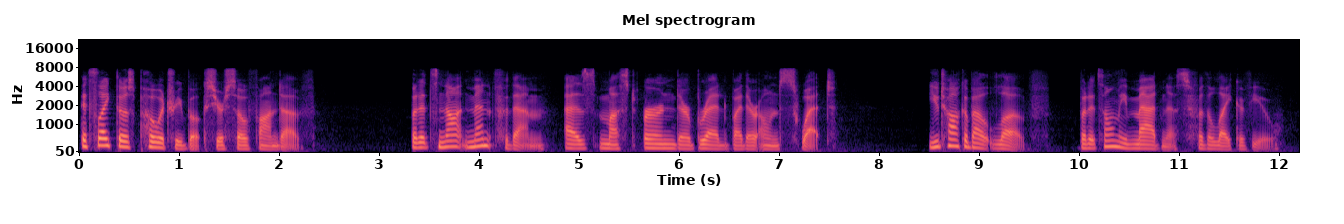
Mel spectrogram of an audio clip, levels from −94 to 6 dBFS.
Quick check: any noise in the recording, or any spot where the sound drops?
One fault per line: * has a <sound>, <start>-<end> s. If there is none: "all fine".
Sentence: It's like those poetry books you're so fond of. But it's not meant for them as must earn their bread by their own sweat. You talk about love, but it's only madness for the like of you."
all fine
